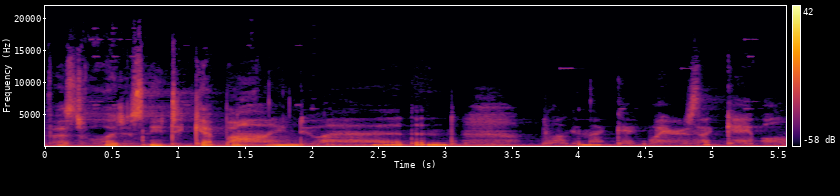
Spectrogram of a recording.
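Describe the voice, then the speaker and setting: A woman playing a quirky, lonely scientist in a whispered ASMR roleplay, softly muttering to herself as she tinkers. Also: a little high, little pitch movement, moderate pace, gravelly. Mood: focused, puzzled. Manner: soft, hesitant, muttering to herself. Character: quirky lonely female scientist repairing a robot in her lab.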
